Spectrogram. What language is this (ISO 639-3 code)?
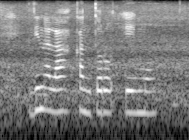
tsn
